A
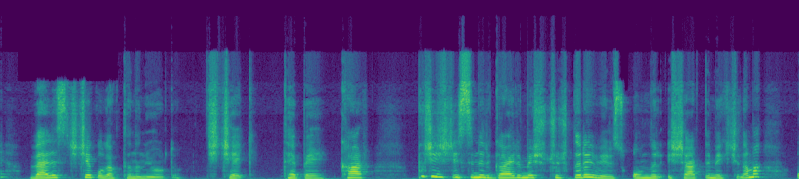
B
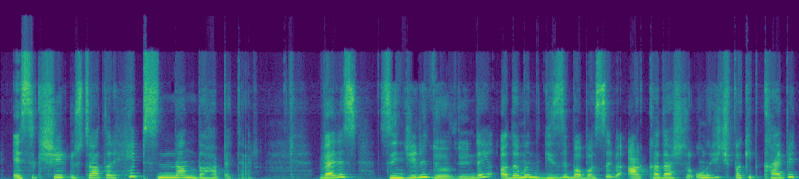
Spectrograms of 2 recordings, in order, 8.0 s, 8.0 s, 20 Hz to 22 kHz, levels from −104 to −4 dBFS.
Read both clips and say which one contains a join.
A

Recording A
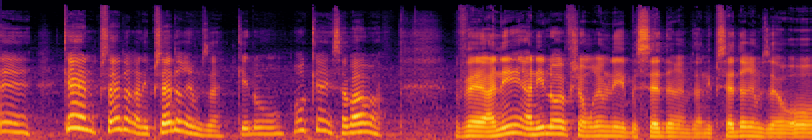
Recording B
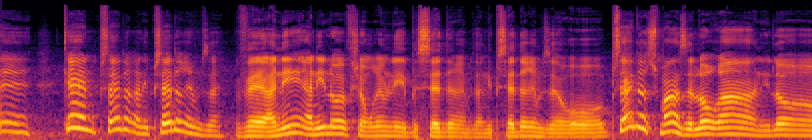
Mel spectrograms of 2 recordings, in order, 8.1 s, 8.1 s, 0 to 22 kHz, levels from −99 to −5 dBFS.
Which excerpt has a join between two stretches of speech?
B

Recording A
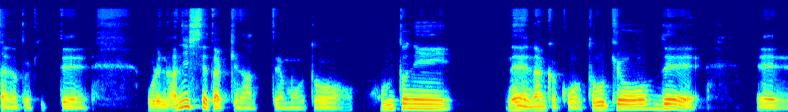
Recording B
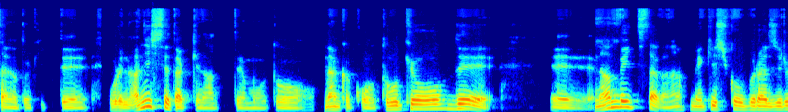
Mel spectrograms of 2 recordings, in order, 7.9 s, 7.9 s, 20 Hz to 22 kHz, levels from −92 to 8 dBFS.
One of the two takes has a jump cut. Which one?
B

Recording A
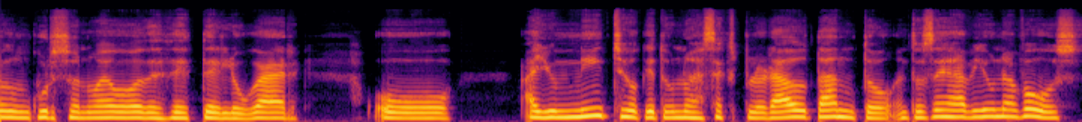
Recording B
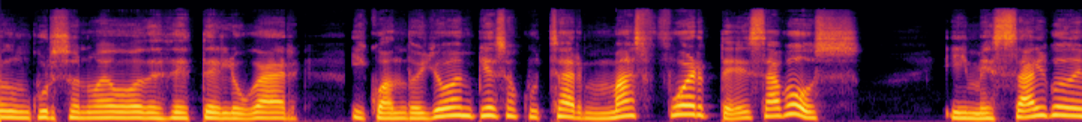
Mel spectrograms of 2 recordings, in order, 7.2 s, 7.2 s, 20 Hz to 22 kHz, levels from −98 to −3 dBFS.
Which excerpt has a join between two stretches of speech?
B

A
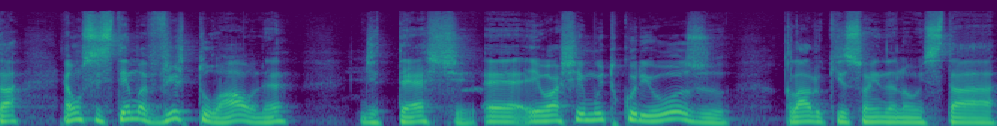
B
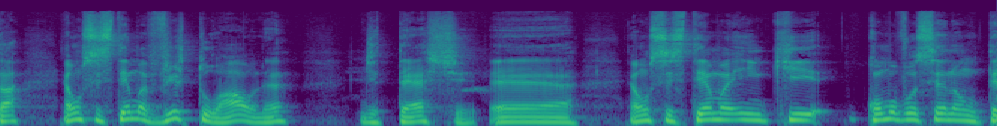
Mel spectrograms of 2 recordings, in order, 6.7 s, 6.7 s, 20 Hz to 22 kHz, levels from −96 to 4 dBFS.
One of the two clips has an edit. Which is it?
A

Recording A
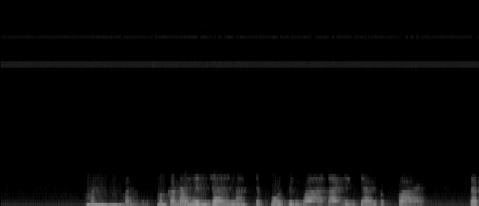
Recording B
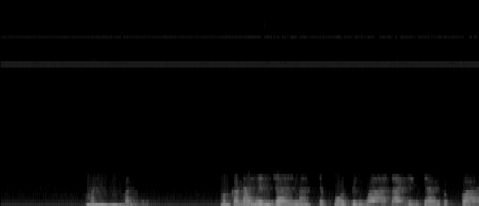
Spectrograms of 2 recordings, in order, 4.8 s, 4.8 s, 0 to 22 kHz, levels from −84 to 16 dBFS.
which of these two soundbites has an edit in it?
A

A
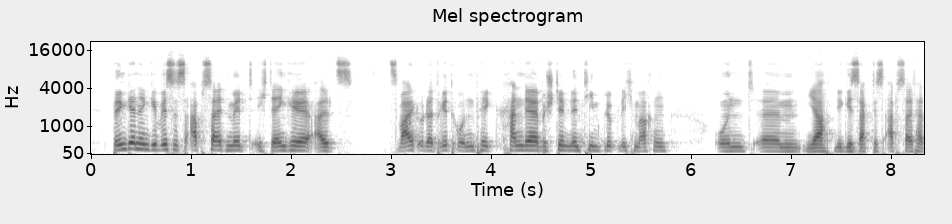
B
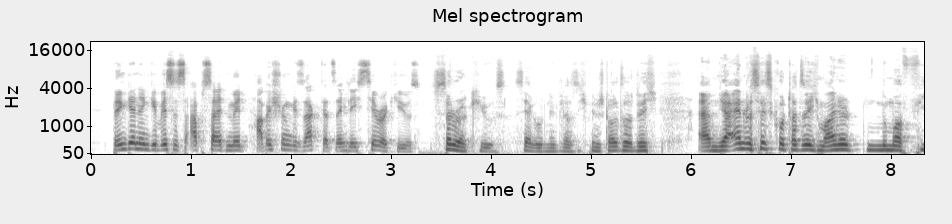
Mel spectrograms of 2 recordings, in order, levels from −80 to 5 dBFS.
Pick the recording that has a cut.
B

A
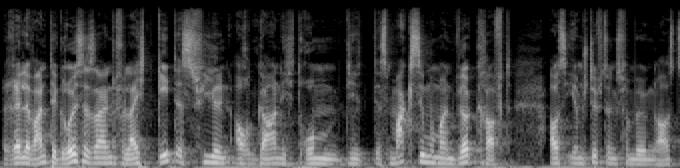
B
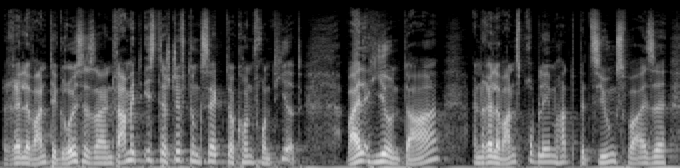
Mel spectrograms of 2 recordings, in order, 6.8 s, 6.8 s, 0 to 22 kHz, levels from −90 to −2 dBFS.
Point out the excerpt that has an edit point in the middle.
B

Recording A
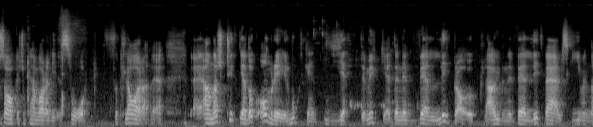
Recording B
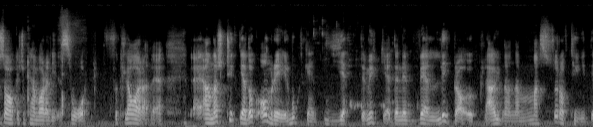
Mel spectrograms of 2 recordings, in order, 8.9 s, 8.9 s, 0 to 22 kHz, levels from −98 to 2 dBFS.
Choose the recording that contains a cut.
B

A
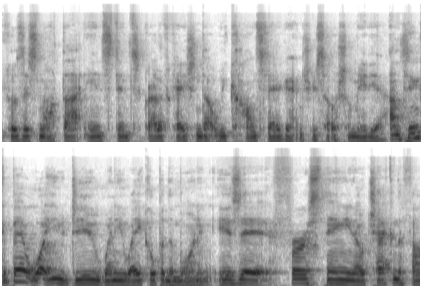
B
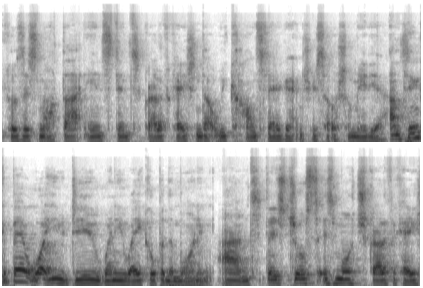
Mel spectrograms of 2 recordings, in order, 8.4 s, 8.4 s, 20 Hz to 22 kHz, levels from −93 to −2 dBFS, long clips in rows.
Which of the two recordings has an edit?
B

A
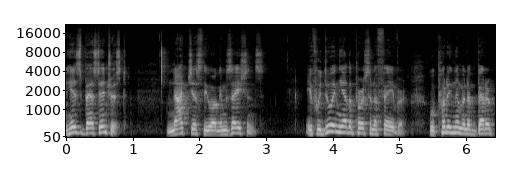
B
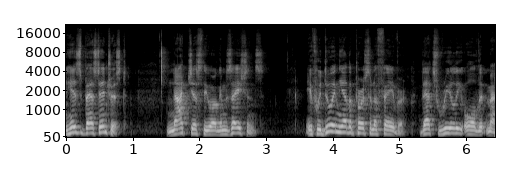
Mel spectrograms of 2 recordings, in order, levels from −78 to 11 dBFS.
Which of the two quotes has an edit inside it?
B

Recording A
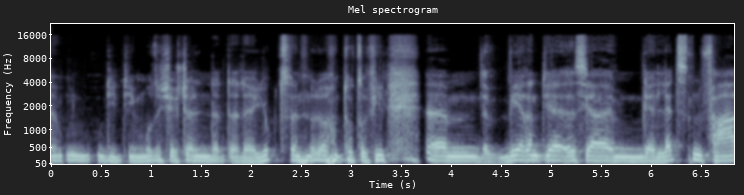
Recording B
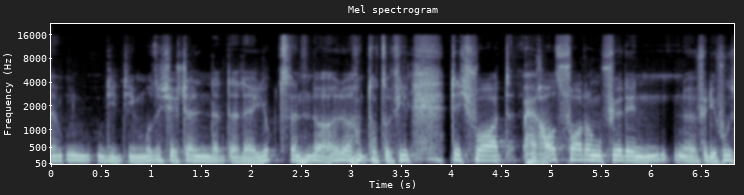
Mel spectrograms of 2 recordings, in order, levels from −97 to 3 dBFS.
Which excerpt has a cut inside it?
A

